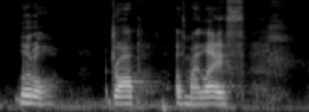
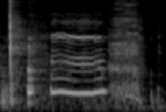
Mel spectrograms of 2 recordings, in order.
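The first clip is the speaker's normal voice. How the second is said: mock cry; 9 dB quieter than usual. Imagining being a let-down fan.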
